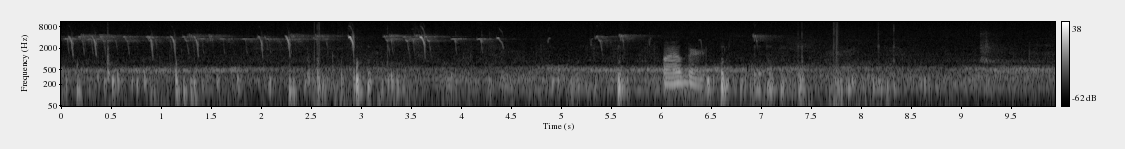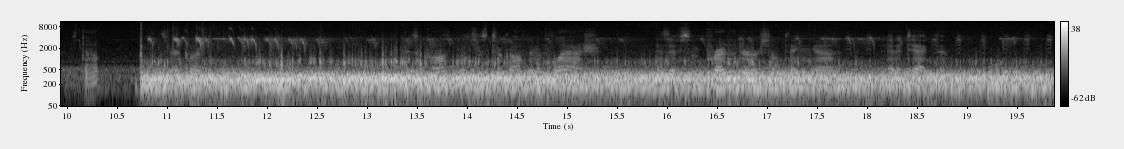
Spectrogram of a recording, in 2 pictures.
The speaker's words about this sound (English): That's the wild bird who started calling loud immediately after the playback stopped. Wild bird. Sounds like maybe more wild birds are coming. They are taking off. Wild bird taking off to the south. Circling around. Wild bird.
